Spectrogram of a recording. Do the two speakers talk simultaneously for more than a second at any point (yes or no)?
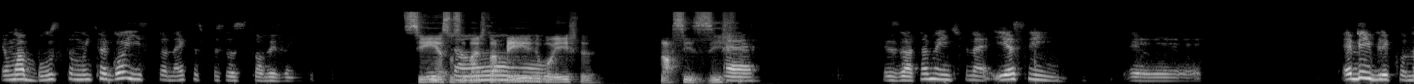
yes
